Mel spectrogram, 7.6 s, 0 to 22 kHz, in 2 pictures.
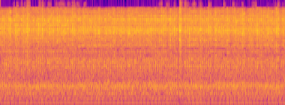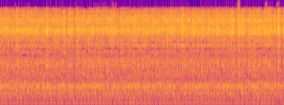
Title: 2004 BMW X3 3.0i M54 Exhaust leaking somewhere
